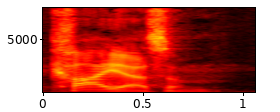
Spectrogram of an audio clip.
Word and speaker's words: chiasm: So that's your scholarly word for the day, chiasm. It's spelled C-H-I-A-S-M, chiasm, or another way of saying this is a chiastic structure.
